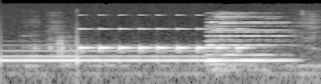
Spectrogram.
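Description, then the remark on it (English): Electronic beeps from a scanning app, Alexa, as a box of dog biscuits is turned in front of the camera: a steady run of about eight quick, evenly spaced beeps over a sustained tone, then a brighter, richer chime-like tone to finish. No voices. “I was just turning it around until I heard the beeps and then I stopped turning it.”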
